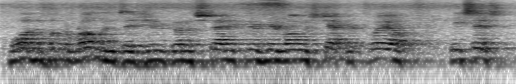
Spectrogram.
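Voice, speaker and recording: This youth camp preacher has a slightly high, mellow voice, fairly even intonation and a somewhat fast pace. He delivers an informal sermon to young people in a folksy, repetitive style. The recording has room echo, faint noise, and a microphone placed far away.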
